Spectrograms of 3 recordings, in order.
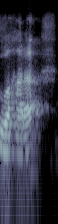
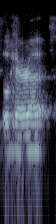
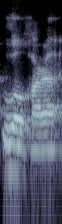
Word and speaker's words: Uohara: So the true Japanese way of saying it is Uohara, but a lot of people kind of blend it with an Irish pronunciation. Yeah. So it's like O'Hara, but any way that you want. Uohara seems to be the easiest.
